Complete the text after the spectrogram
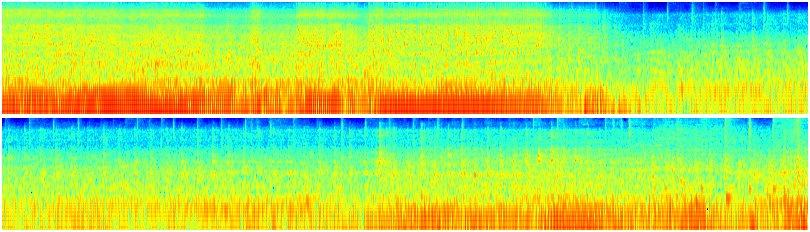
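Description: A small tractor engine rumbles loudly up close, fades as it drives off down the street, then grows louder as it comes back.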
